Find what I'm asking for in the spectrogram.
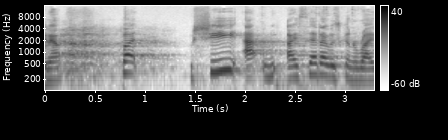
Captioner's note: laughter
